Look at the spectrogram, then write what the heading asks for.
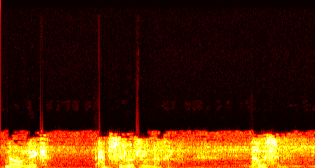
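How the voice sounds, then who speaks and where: An actor playing an anxious, secretive banker in an old-time radio drama, urgent, confiding and insistent. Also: male voice, fairly low pitch, expressive, a little fast, narrow, tinny audio, natural voice. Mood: furtive, uneasy. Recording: very noisy, thin old radio recording.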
